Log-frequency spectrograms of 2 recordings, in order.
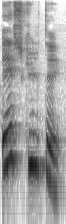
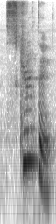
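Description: First: A vowel sound is added before the initial s. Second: The word starts directly with the s sound. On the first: The speaker calls it wrong. "Não é para falar esculpté" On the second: The speaker calls it right. "a palavra vai começar com o S mesmo"

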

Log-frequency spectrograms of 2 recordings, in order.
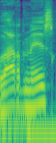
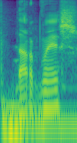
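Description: First: It is pronounced in a Spanish way. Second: It is pronounced in an English way.

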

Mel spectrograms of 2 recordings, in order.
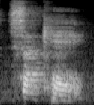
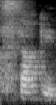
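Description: First: Both syllables get equal stress. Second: One syllable is stressed more than the other. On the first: The speaker calls it right. "every syllable is pronounced the same emphasis" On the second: The speaker calls it wrong. "it's not sake that we drink"

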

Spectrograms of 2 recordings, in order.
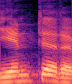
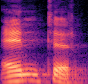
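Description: First: A y glide is added before the vowel. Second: The word starts directly with the vowel. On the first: The speaker calls it wrong. "நம்ம இந்தியர்கள் என்டர் அப்படிங்கிறாங்க" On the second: The speaker calls it right. "ஆங்கிலேயர்கள் எப்படி உச்சரிக்கிறாங்க?"

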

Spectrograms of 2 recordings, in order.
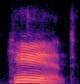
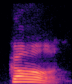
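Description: First: It is said in an American accent. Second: It is said in a British accent. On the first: "So American English" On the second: "British English"

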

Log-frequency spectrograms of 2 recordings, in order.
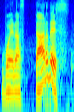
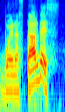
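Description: Both takes have the same delivery.

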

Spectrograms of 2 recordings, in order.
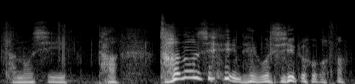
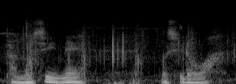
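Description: First: It is said cheerfully, with obvious enthusiasm. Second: It is said flatly, without much enthusiasm. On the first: The speaker calls it right. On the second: The speaker calls it wrong.

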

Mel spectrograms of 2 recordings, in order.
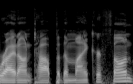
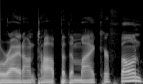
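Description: First: The voice is close with most bass removed. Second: The voice is close with some bass removed. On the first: "the most extreme version of the high pass filter" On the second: "the high pass filter is set to the middle setting"

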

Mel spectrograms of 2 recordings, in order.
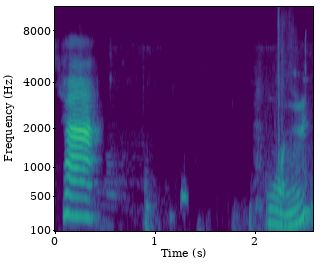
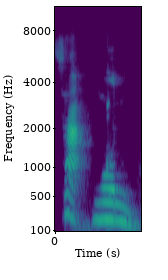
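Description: First: The second syllable has a rising tone. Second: The second syllable has a mid tone. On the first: The speaker calls it right. "อ่านว่าชะงนเราต้องเติมหอ" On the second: The speaker calls it wrong. "ถ้าเราไม่เติมหอมันจะอ่านว่าชะงน"

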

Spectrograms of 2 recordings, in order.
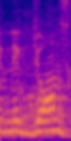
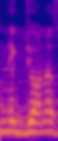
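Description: First: The surname is said as one syllable. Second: The surname is said as two syllables. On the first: "कोई निक जॉन्स कहता है" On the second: "कोई निक जॉनस कहता है"

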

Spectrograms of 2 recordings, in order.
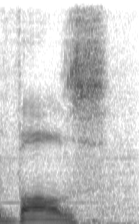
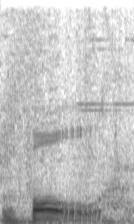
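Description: First: The name ends with a z sound. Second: The name ends without a z sound. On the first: The speaker calls it wrong. "like with the Z at the end" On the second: The speaker calls it right. "You pronounce it like you pronounce bowl"

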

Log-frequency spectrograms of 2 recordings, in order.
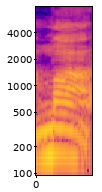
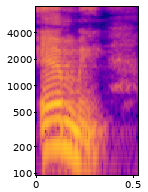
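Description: First: It is blended into one syllable. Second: Each letter name is said separately. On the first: The speaker calls it wrong. "আমরা কোনো এরকমভাবে বলি না যে মা মা" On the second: The speaker calls it right. "আমরা কীভাবে বলি না এম এ"

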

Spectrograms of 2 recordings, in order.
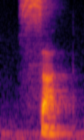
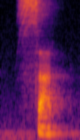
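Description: First: The word ends on a final t sound. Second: The same.

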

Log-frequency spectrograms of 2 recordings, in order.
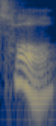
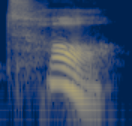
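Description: First: The syllable is said short and quick. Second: The syllable is said long and stretched. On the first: The speaker calls it wrong. "So not just ta" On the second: The speaker calls it right. "because you stretch it longer"

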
